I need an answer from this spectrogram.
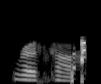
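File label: Raleigh Police Special Operations Tactical, p25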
